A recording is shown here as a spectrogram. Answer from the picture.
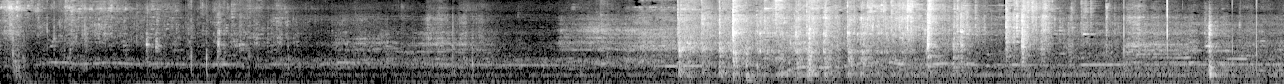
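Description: A train passing on the rails, with a thin wavering squeal from the wheels. About halfway through it grows louder, with irregular metallic clanks and clicks from the wheels and track.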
